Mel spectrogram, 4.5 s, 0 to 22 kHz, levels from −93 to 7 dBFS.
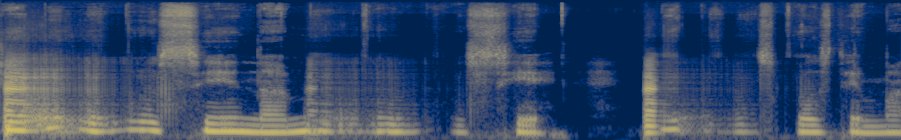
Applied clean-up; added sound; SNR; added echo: neural mask model DeepFilterNet 3.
